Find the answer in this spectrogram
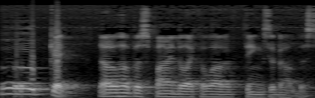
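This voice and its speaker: A man speaks at a moderate pace in a dark, mellow tone that is somewhat breathy. The room echo is audible. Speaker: math teacher. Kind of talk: tutorial. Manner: casual.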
